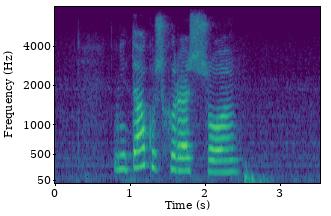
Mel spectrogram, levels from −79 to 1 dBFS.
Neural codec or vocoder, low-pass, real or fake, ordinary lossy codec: none; 7.2 kHz; real; Opus, 16 kbps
